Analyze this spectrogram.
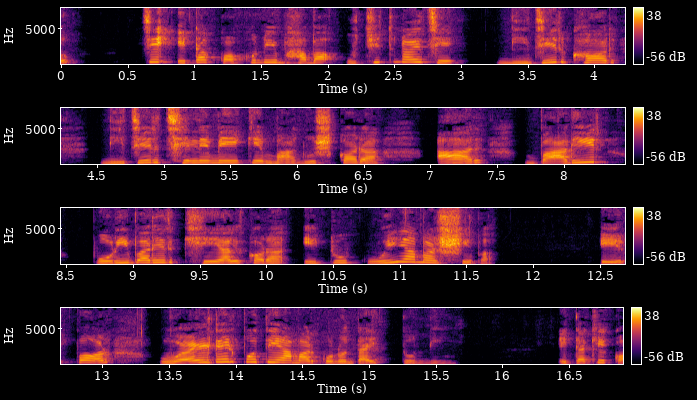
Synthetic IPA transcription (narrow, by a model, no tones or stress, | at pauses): d͡ʑeʔeʈakɔkʰonejbʱabaut͡ɕit̪nɔed͡ʑe | nid͡ʑeɾɡʱɔɾ | nid͡ʑeɾt͡ɕʰelemejkemanuʃkɔɾaː | ɾbaɾiɾ | poɾibaɾeɾkʰealkɔɾaeʈukujamaɾʃeba̰ | eɾpɔɾwalɖeɾpot̪iamaɾkonod̪ait̪ːonej | eʈakekɔ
